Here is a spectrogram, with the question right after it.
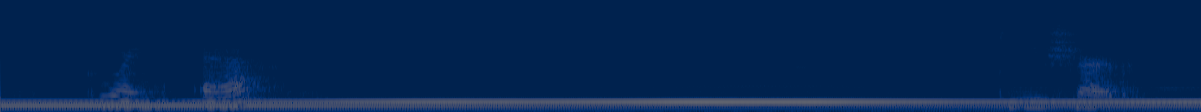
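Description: A crystal singing bowl rings the note F as a steady, pure sustained tone that hums evenly throughout, with a person speaking briefly over it near the start and again toward the end.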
